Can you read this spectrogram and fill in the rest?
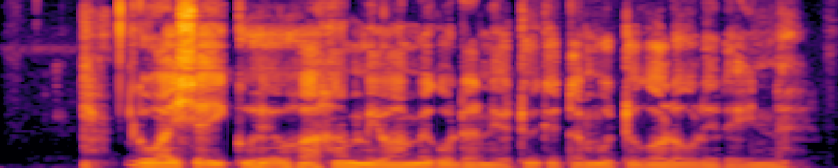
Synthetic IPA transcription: ɡoajsaikuheoɦahamioameɡodaniotuikatamutuɡɔɾowɾeɾejna

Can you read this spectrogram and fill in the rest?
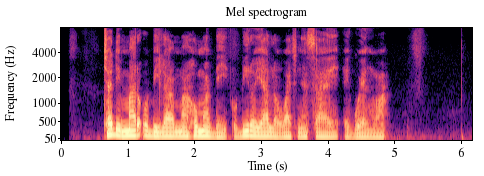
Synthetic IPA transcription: t͡ʃadimaɾobilamahomabeobiɾojalɔwat͡ʃɲasaeeɡwɛŋwa

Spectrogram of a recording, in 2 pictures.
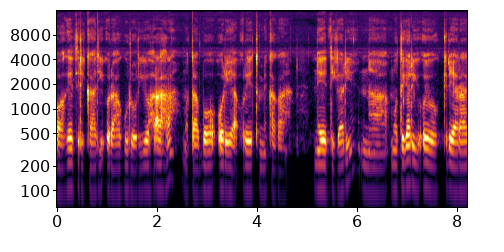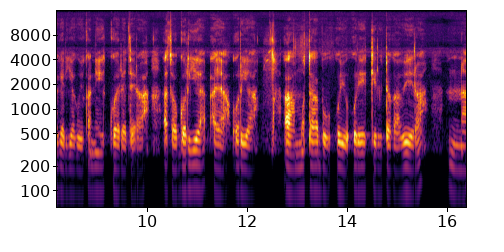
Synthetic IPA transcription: waɣɛðiɾikaɾiʔoɾaɣuɾoɾiɔha̰ɦamotabɔo̰ɾea̰ʔoɾetomekaɣa | neðiɣaɾinamoðiɣaɾiojokeɾeaɾaɣɛɾiaɣwekanekwɛɾɛðɛɾa̰ːtɔɡɔɾiaːjaoɾea | motabɔojoʔːɾekeɾutaɣaweɾa | na

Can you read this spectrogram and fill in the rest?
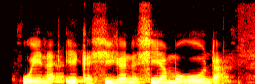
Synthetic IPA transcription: wɛnaɛkʼaʃiɣanaʃijamɔɣɔːnda̰

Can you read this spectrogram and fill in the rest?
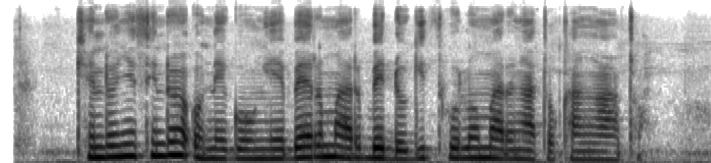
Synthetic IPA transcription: kʰendoɲet̪indoʔoneɡoŋebɛrmarbedoɡit̪wolomarŋatɔkaŋatʰɔ

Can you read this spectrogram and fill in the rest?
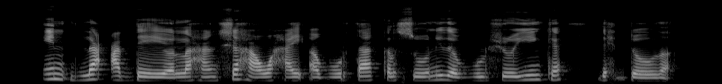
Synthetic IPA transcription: ʔɪnlɐʕɑd̪ɛːjɔlɐɦɐnʃɐɦɐwɑħɑjʔɑβuːrt̪ʰaːkʰɐlsɔːnɪðɐbʊlʃɔːjɪŋkʰɐ | ɖɛħd̪ɔːðɐ

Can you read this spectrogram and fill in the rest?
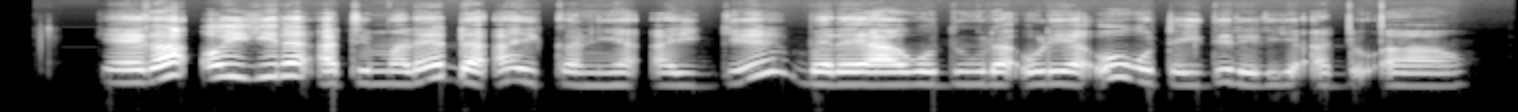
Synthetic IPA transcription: kɛːɣaʔɔiɣiɾɛʔatemaɾɛdaʔahikaniaʔaiɡembɛɾɛjaɣoðuːɾaʔoɾeaʔoɣotaiðeɾeɾia̰ʔando̰ʔaɔ

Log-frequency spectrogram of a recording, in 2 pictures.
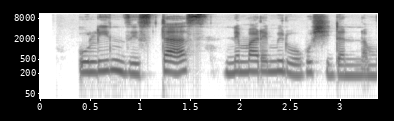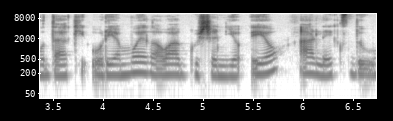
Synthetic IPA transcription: ulinzistas | nemaɾɛmiɾwɔɣoʃidananamoðakiʔoɾeamwɛɣa̰waɡuʃaniɔʔeɔ | alɛksd̪ṵ

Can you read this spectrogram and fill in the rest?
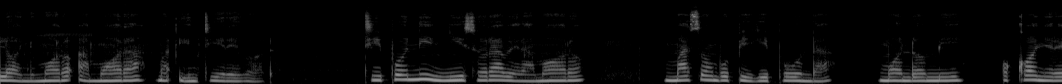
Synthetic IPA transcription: lɔɲmɔɾɔʔamɔɾamaʔintjeɾeɡɔdɔ | tiponiɲisoɾawɛɾamɔɾɔ | masombopiɡipʊnda | mɔndɔmɪ | ɔkɔɲɾɛ

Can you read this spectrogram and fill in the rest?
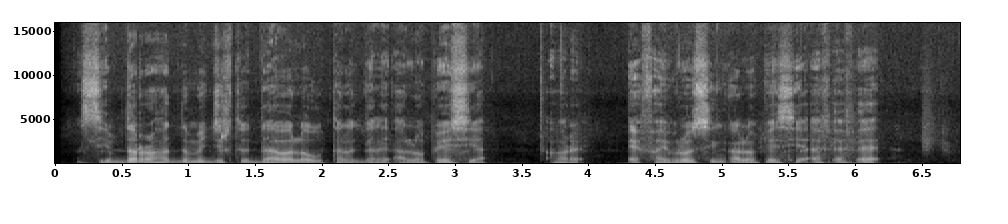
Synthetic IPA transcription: nɐsiːb̚d̪ɐrɔɦɐd̪ɐmɐt͡ʃɪr̥t̪ʰɔd̪aːwɐlɔːɣʊt̪ʰɐlɐɡɐlɛjʔɐlɔpʰɛsɪjɐ | hɔɾɛ̰ | ɛːfɐjbɾɔsɪŋɐlɔpʰɛːsɪɐ̰ʔɛfɛfɛ

